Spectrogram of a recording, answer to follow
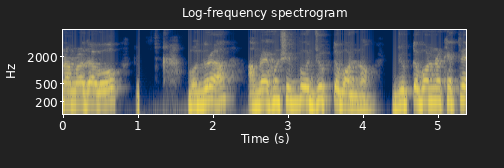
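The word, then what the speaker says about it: しゃ: এখন দেখবো আমরা শি দিয়ে। শি, ইয়া। এটার উচ্চারণ শিয়া হবে না, এটার উচ্চারণ হবে শা।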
